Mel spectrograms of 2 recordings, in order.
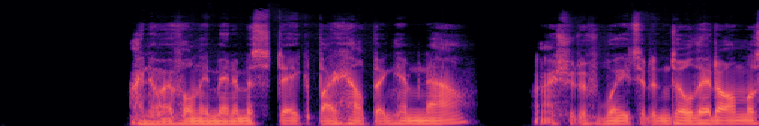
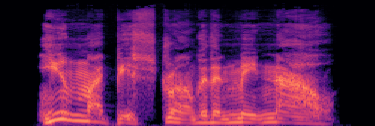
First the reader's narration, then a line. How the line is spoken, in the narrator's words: he snaps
